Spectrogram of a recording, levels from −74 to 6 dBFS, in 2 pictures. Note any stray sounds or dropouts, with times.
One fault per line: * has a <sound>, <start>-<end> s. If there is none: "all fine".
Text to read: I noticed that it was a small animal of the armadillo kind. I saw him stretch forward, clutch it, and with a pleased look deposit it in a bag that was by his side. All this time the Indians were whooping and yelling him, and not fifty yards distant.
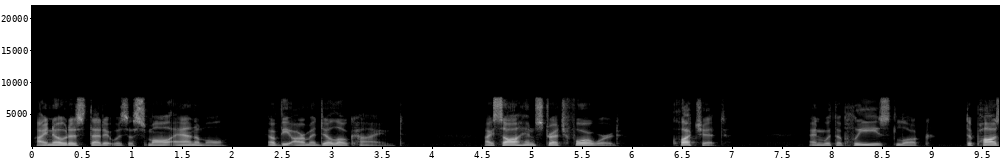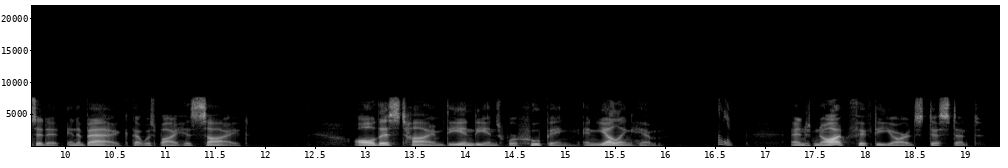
* has a chirp, 16.5-16.7 s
